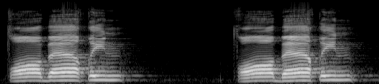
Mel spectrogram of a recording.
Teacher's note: طا کو موٹا کیا جا رہا ہے، با کو باریک کیا جا رہا ہے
